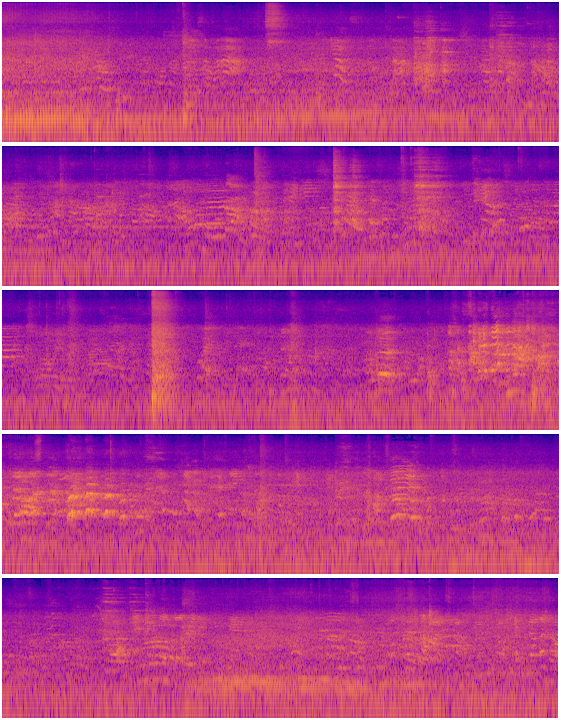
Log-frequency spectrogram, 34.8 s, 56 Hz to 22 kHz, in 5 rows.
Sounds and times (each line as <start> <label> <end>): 0.0 store is finishing the cleaning 7.3
18.9 store is finishing the cleaning 34.8
20.8 Tourists 34.8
